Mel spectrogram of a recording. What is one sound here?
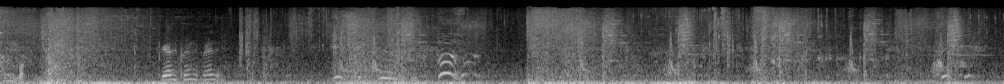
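Bursts of magic crash and whoosh in a fight.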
